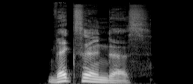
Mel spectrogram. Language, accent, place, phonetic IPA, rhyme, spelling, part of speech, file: German, Germany, Berlin, [ˈvɛksl̩ndəs], -ɛksl̩ndəs, wechselndes, adjective, De-wechselndes.ogg
- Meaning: strong/mixed nominative/accusative neuter singular of wechselnd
